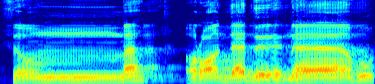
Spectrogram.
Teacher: حرف آگے دیکھیے گا آیت نمبر 5 کا پہلا جو لفظ ہے ثم، یہاں میم مشدد ہے تو میم مشدد پر غنہ ہوتا ہے، آواز کو ناک میں رکھنا ہے. ثم رددناہ، را کے اوپر حرکت ہو تو را موٹی پڑی جاتی ہے، آپ نے اس کو موٹا پڑھنا ہے.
